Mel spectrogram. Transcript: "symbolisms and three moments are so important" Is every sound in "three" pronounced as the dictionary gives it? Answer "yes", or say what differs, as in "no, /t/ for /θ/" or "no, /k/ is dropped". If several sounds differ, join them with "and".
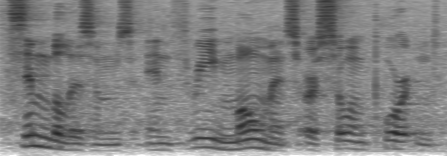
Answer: yes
